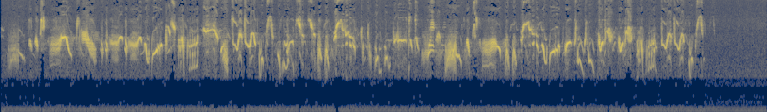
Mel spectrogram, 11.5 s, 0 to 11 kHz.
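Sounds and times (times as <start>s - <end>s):
barred warbler Sylvia nisoria singing: 0.0s - 10.9s.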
